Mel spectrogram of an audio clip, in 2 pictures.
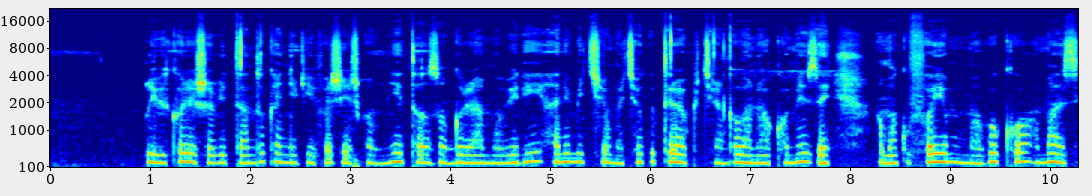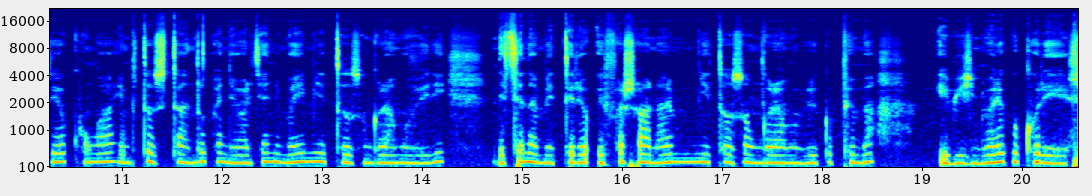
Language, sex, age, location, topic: Kinyarwanda, female, 18-24, Kigali, health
